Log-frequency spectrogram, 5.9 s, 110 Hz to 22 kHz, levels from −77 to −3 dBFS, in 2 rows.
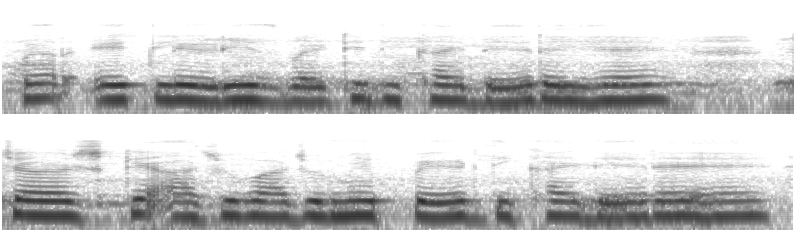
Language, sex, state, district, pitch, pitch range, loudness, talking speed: Hindi, female, Chhattisgarh, Jashpur, 215 Hz, 205-220 Hz, -27 LUFS, 180 wpm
